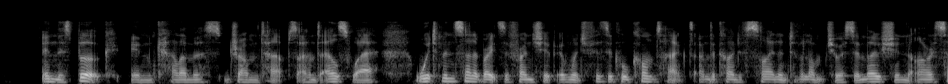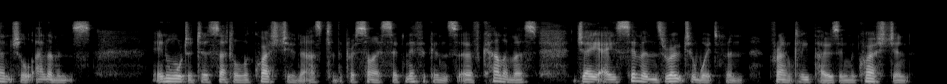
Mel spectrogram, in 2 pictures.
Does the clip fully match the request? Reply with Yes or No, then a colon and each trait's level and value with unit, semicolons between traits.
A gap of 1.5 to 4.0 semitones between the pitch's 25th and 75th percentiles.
Yes: average, 3.0 semitones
